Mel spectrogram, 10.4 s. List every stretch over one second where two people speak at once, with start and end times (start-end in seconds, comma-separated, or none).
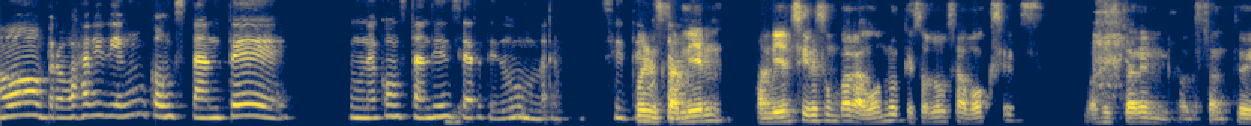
none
